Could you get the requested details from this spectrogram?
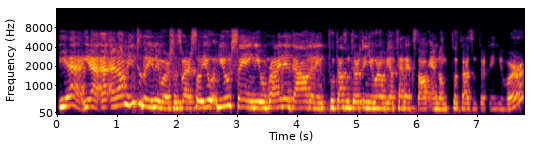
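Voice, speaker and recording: A woman's voice: on the high side, steady tone, fairly quick, hardly any pauses, fairly bright tone, highs cut off. A woman hosting a casual interview, speaking conversationally with hesitant, repeated phrases and non-native phrasing. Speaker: interview show host.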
